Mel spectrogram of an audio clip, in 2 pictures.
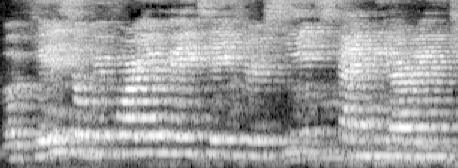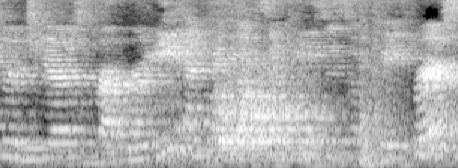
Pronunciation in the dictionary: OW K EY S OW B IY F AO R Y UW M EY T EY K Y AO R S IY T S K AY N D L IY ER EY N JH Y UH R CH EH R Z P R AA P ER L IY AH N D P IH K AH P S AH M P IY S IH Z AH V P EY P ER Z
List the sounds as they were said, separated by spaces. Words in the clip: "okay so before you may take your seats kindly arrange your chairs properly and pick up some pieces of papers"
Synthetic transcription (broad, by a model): OW K EY S OW B IY F AO R Y UW M EY S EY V Y AO R S IY T S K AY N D IY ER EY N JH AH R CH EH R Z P R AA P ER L IY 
